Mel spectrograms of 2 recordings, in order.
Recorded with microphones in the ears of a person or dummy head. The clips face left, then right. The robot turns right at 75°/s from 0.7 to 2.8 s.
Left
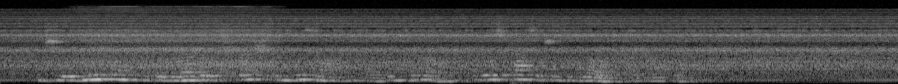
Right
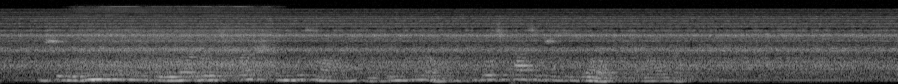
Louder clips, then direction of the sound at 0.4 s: Left 4 dB; 100° left.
